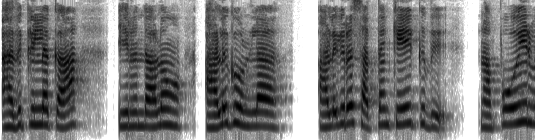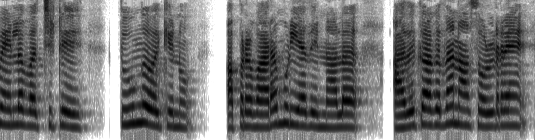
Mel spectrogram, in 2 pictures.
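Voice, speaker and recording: A woman playing a poor young village mother who speaks softly and sounds wounded. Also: sits high, fairly even intonation, moderate pace, pauses often, lightly acted. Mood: pleading. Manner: soft, pleading, wounded. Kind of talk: village skit acting.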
